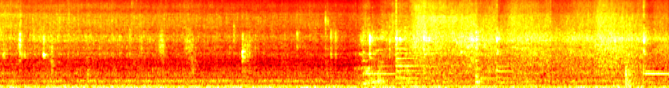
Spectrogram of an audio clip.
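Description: Ground chili and shallot spice paste sizzling as it hits hot oil in an aluminium wok. A few sharp clicks come in the first half, and from a little past halfway a metal spatula scrapes and clatters against the wok as the paste is stirred.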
